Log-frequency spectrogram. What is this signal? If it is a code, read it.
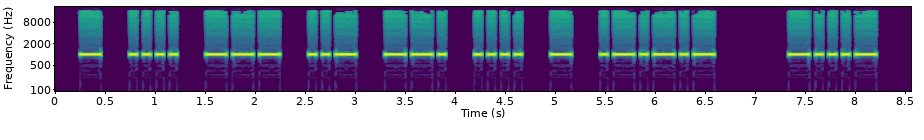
Morse code, heard as a keyed tone, about 18 wpm, spaced as for 15 wpm, 1000 Hz. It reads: THOUGHT. <BT>
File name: 15wpm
